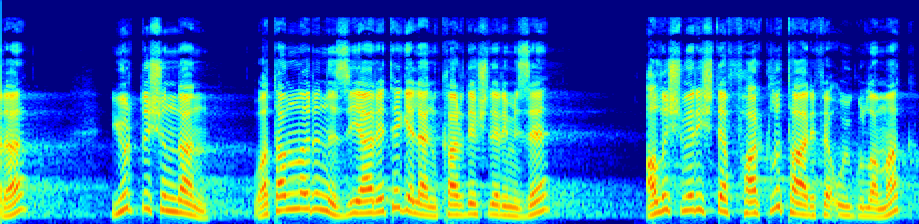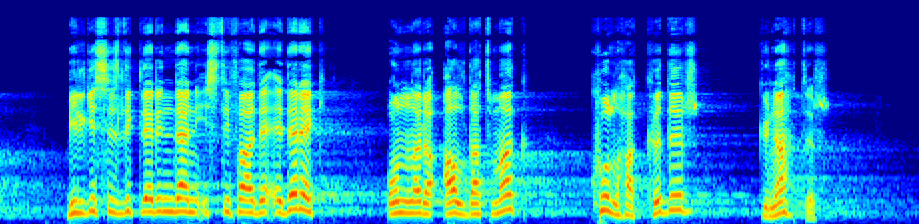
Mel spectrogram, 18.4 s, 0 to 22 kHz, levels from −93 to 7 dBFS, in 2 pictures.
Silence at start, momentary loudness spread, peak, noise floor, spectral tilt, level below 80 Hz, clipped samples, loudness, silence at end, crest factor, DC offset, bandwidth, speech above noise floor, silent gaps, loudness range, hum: 0 s; 11 LU; 0 dBFS; -61 dBFS; -4 dB/octave; -66 dBFS; under 0.1%; -17 LUFS; 0.95 s; 18 dB; under 0.1%; 16 kHz; 44 dB; none; 3 LU; none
